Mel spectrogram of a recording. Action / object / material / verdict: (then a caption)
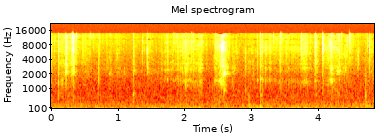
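scrape / soap bar shaved with a blade / soap / none. A utility blade shaves thin curls off the surface of a solid brown soap bar held in the palm. Quiet, crisp scraping and crackling strokes come as short, sharp bursts of bright, high hiss with almost no ring, over a faint low background.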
